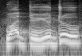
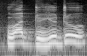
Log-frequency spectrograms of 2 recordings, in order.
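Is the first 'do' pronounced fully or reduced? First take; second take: fully; fully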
